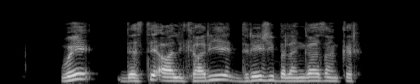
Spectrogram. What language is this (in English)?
Kurdish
